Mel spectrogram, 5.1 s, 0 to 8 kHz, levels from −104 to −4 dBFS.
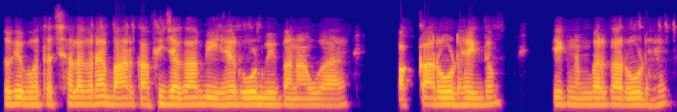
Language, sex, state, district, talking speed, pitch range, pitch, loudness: Hindi, male, Bihar, Gopalganj, 320 wpm, 135-140 Hz, 140 Hz, -17 LUFS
